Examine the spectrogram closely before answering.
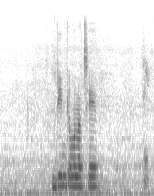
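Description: A pigeon coos softly close by.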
